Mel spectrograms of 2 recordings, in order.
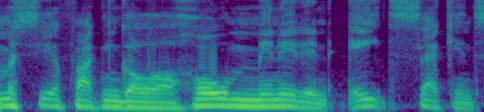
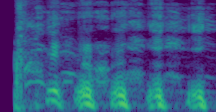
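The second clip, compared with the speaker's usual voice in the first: laugh; 9 semitones higher than usual. Real, not acted. Laughs after meth joke.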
